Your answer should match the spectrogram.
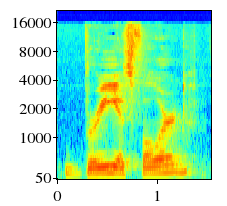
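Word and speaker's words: Breisford: My next Twitter me this is by Dylan Breeis Ford. It's spelled like Bree, B-R-E, is I-S, Ford, F-O-R-D.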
